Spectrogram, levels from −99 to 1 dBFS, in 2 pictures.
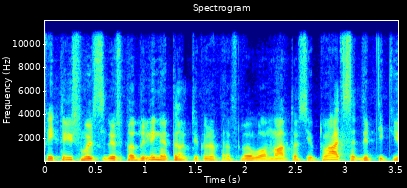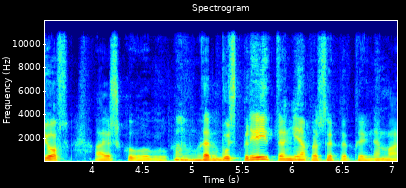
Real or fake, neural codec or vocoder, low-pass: fake; codec, 24 kHz, 1.5 kbps, HILCodec; 10.8 kHz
